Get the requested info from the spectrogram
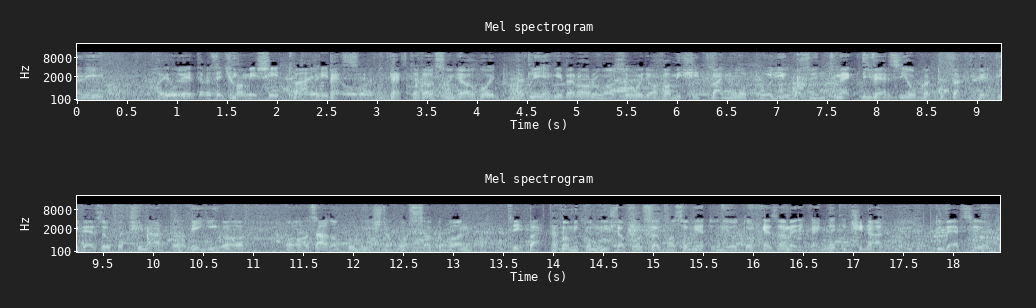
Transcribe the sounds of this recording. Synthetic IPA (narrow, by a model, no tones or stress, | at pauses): ni | hɒjoːlleːt̪ɛmɛzɛchɒmiʃiːt̪ʋaːɲidpɛsɛpɛrsɛd̪ɛɒst̪mo̞ɲɟɒɦo̞ɟt̪aːt̪leːɲɛɡeːbɛnɒrːoːlvɒnsoːɦo̞ɟɒɦɒmiʃiːt̪ʋaːɲmo̞no̞poːlijumsynt̪mɛɡd̪ivɛrzijoːkɒt̪ːut̪ːakd̪id̪ivɛrzijoːkɒt̪t͡ʃinaːlt̪ɒveːɡiɡɒː | zaːlːɒmko̞mːuniʃt̪ɒko̞rsɒɡbɒn | zeːpaːrt̪aːlɒmikomːuniʃt̪ɒko̞rsɒɡ̚bɒnso̞vjɛt̪uːnijoːt̪oːlkɛzvɛɒmɛɾikaːjmind̪ɛŋkit͡ʃinaːlt̪d̪ivɛrzijoːk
